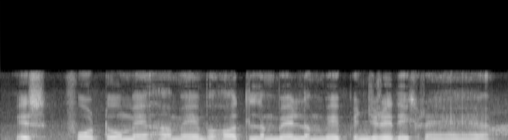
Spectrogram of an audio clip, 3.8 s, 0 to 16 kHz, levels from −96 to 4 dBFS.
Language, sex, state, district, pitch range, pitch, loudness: Hindi, male, Assam, Kamrup Metropolitan, 130-135 Hz, 130 Hz, -17 LUFS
